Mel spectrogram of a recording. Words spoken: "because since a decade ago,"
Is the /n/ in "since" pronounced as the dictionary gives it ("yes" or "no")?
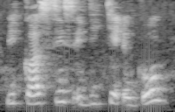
no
